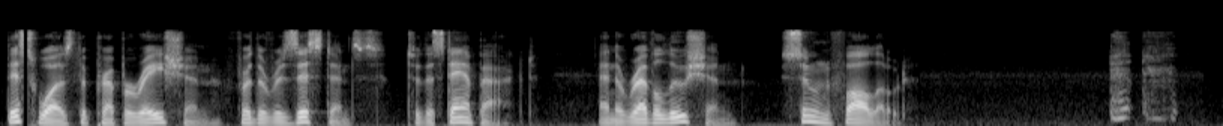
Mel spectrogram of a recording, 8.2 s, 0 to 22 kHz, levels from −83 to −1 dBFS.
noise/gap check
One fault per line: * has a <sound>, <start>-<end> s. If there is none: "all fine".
* has a dropout, 0.2-0.2 s
* has a throat clearing, 7.4-7.9 s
